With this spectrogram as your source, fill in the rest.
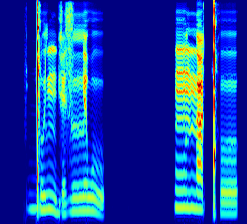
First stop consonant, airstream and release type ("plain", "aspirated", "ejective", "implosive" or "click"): click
